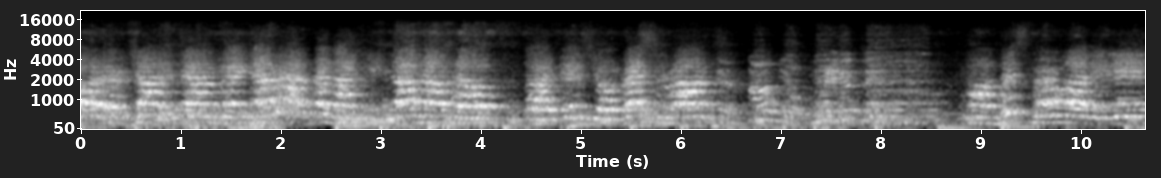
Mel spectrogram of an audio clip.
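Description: A group of voices singing a musical-theatre song over instrumental accompaniment.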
